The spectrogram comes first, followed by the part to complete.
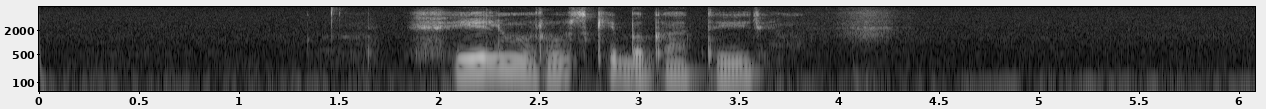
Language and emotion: Russian, neutral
